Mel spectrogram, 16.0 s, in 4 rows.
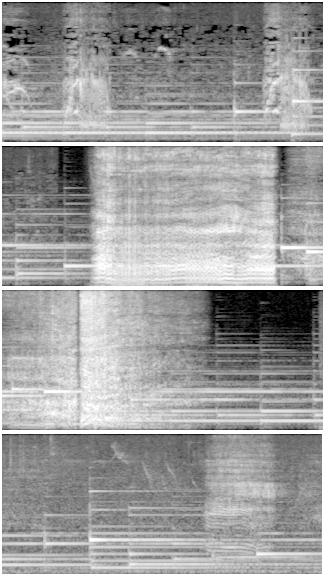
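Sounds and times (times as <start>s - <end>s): soft piano music: 0.0s - 16.0s
tiger roaring: 5.1s - 10.5s.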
